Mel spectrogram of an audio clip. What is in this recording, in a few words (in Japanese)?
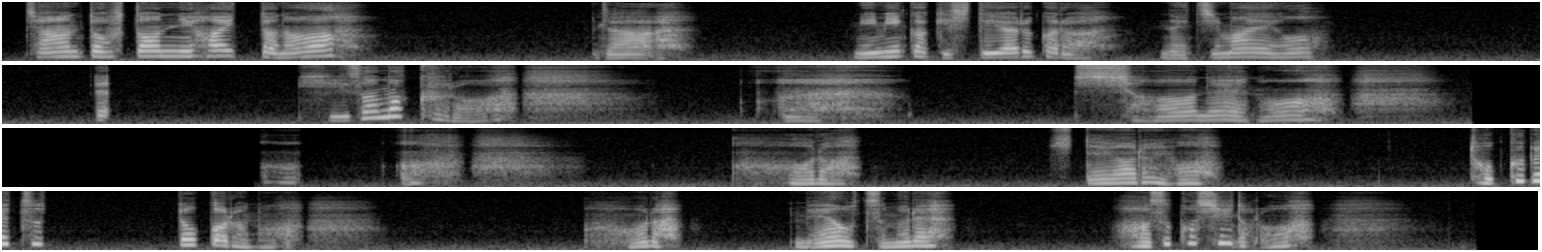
耳かき（右耳）（声のみ~ノイズ除去なし）; メイドさんの耳かき; ますずさんと耳かき; 声のみ版~ノイズ除去なし版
